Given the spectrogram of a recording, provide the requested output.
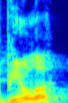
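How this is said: It is said with an English pronunciation. "we're used to it in its English pronunciation"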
